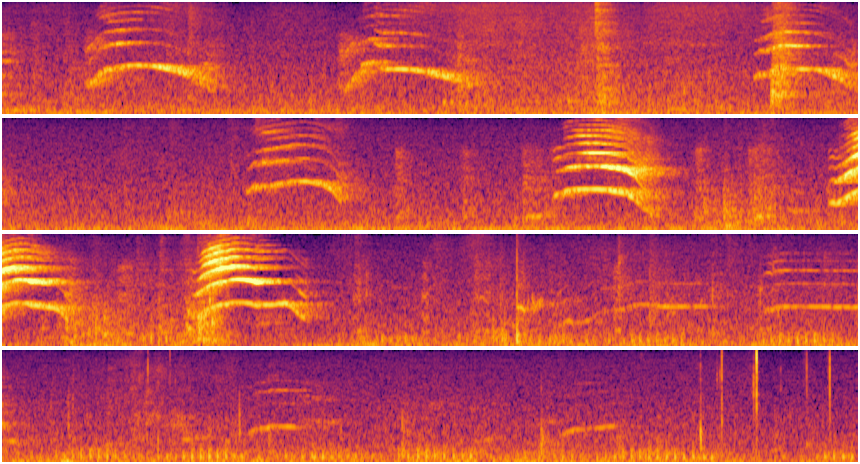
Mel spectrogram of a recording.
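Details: Kittens, dumped with their mother at a turnpike in a cardboard box, cry while being photographed indoors; about eight high, arched, harmonic-rich meows come in the first ten seconds, then fainter, scattered mews follow over quiet room noise.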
